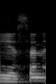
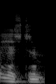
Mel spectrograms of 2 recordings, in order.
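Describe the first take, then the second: First: The t sound is left out in the middle. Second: The t sound is pronounced in the middle. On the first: The speaker calls it right. "जबकि ये भी हेसन है" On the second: The speaker calls it wrong. "इसको लोग हेस्टन पढ़ देते हैं"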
